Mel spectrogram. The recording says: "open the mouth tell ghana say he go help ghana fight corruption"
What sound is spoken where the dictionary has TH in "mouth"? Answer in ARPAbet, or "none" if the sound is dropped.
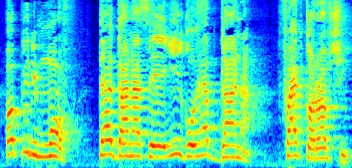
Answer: F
